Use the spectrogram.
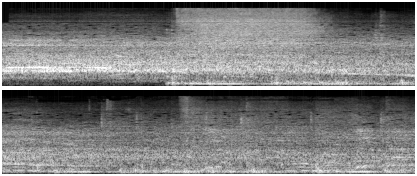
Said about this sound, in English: you can hear it in the crowd, the students. They were very excited to see Bronny out there.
